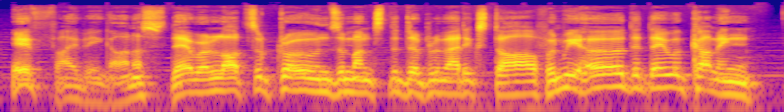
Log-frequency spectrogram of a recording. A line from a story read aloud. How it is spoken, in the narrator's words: Zhao chuckled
